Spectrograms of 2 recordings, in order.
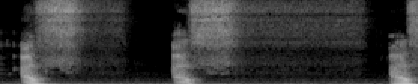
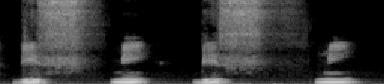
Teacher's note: sin keluarnya itu dari ujung lidah bertemu dengan ujung gigi seri bawah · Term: huruf sin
